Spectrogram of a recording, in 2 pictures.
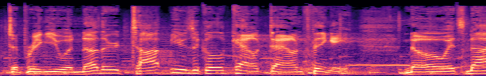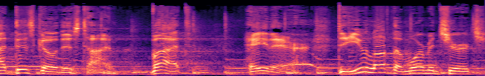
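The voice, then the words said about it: Bad Casey Kasem radio announcer impression. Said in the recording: “doing a bad Casey Kasem / Will Forte Saturday Night Live sports guy / radio announcer voice”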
